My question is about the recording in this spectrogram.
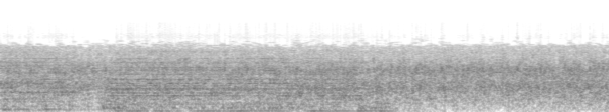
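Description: Loud, steady orchestral music, the closing musical curtain of an act in a radio drama.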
